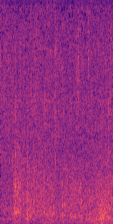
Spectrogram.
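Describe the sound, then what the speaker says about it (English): Rain and rolling thunder from a thunderstorm in the space exploration game Outer Wilds, a steady dense wash of rainfall with low rumbles running throughout. "Look, you're making it thunderstorm."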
